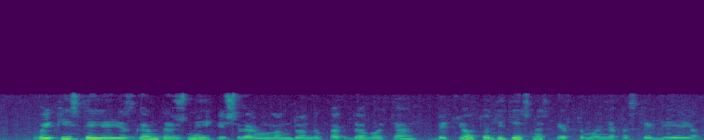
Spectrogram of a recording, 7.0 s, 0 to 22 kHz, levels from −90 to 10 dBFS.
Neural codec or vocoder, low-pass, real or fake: none; 7.2 kHz; real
